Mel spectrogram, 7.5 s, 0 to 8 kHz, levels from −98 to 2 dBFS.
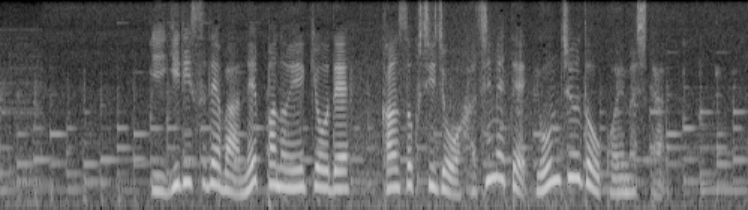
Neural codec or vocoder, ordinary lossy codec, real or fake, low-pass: none; none; real; none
